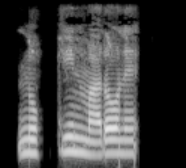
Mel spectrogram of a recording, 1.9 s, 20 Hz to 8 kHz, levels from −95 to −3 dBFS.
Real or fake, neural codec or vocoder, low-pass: real; none; 7.2 kHz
